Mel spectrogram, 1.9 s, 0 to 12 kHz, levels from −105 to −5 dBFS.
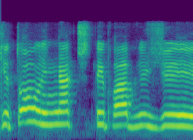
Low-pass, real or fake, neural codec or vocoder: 7.2 kHz; fake; codec, 16 kHz, 4.8 kbps, FACodec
